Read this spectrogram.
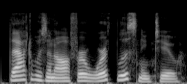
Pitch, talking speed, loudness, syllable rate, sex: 170 Hz, 225 wpm, -17 LUFS, 6.0 syllables/s, female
